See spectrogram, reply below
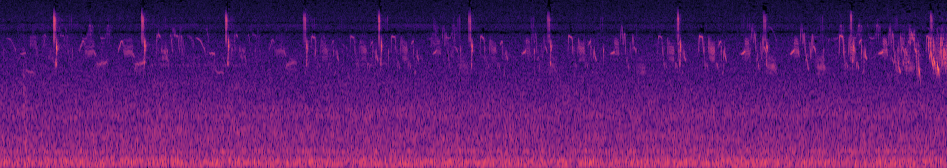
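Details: Crested lark (Galerida cristata) near Islamabad, Pakistan, sings a fast, continuous jumble of thin, high twittering notes over a steady low rumble like distant traffic.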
